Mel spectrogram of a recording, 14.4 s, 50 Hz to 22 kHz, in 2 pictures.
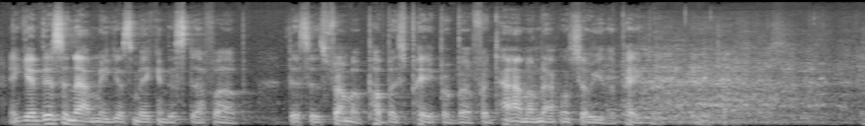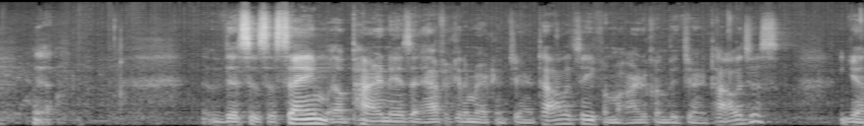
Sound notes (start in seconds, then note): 6.9 audience laughs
